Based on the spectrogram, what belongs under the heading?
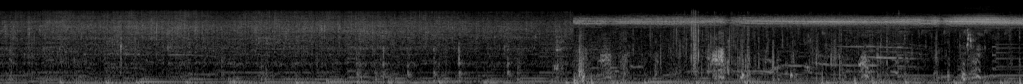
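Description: Chicken pieces frying and sizzling in a pot as a wooden spoon stirs them. About halfway through a steady high-pitched whine sets in, with short bird calls over it.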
